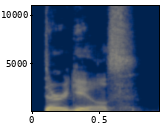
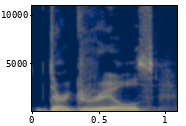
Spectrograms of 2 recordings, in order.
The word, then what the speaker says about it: Durgils: Durgils. So many people call it Durgils or Durgrills. People love to add an R after the G, Durgrills.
